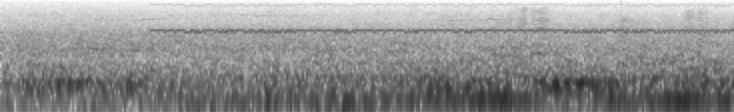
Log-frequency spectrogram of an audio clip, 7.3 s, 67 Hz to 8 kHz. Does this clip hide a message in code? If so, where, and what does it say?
Yes: RTTY (75 baud, 170 Hz shift) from 1.5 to 7.3 s, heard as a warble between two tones, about 2100 Hz centre, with the noise of a residential street. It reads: ACHN LFFE VMZI LZID …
